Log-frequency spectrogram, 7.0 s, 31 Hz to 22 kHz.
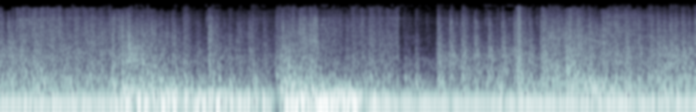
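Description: Modded rifle fire from the Sudden Strike 3 video game, dense rapid gunshots and machine gun bursts with heavy booms, continuous and loud throughout, no talking.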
